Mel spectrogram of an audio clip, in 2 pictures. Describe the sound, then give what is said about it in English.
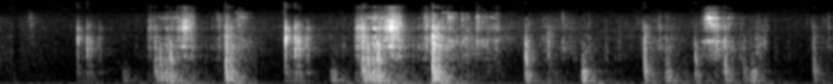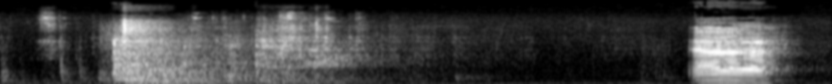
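A conference room door is unlocked and opened: a quick series of metallic clicks and rattles from the lock, then a broad rush as the door swings, with a short creak near the end. “Well, in the meantime, it will be my pleasure to unlock the conference room door and let you gentlemen get on with your work.”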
